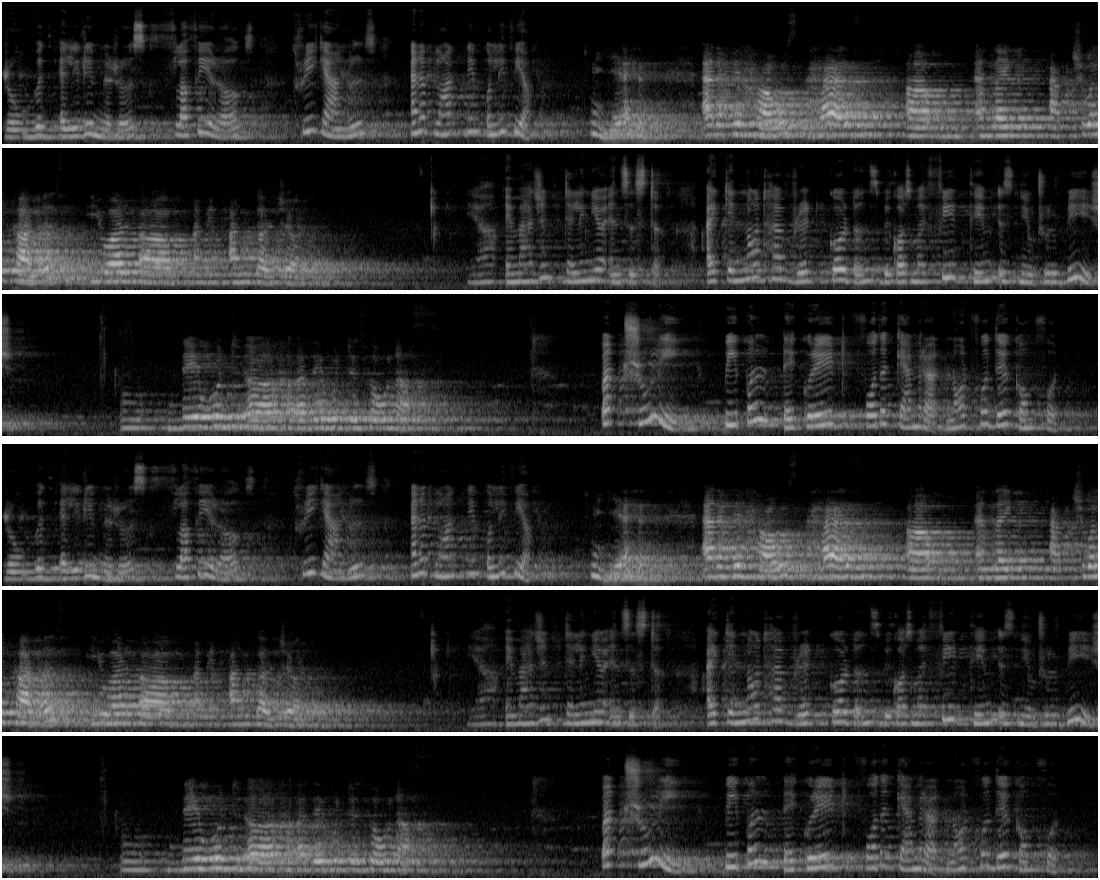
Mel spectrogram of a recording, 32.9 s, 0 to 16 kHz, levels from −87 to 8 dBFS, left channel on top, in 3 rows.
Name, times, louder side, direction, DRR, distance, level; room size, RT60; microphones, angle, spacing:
voice 1, 0.0-1.4 1.7-2.4 2.9-3.7 4.1-5.3 15.6-17.6 18.0-22.0 27.9-28.8 29.1-30.3 30.6-32.5, left 2 dB, 30° left, 6 dB, 1.1 m, -35 dB
voice 2, 5.9-6.5 6.7-8.5 8.8-10.1 10.5-14.1 23.1-26.1, left 1 dB, 85° left, -5 dB, 7.1 m, -30 dB
26.5 x 26.0 x 4.7 m, 2.5 s
head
